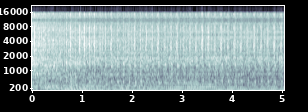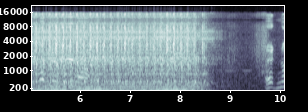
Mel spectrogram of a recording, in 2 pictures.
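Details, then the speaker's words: 1998 Jeep Cherokee 4.0L, knock began on a 4-degree morning start and worsened; valves fine, fan belt off: deep steady knock at about 220 per minute over idle; owner suspects wrist pin slap, internal engine knock. "I believe is a wrist pin slap, so we're going to have to tear it down and go into it and see what's the matter with it. It's down internal in the motor."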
